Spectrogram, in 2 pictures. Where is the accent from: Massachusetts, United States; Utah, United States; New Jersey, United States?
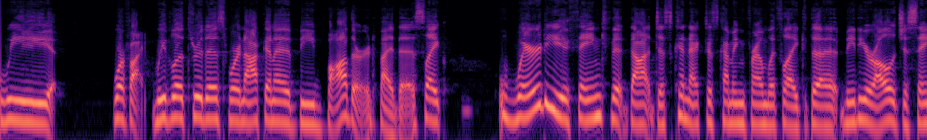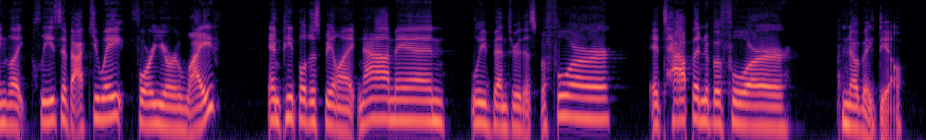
Utah, United States; growing up in Utah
